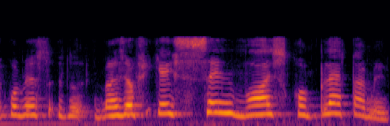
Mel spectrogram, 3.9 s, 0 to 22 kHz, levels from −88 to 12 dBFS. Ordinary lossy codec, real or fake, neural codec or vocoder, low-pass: none; real; none; 7.2 kHz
